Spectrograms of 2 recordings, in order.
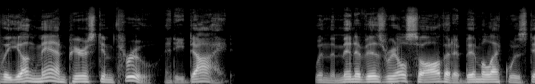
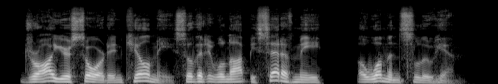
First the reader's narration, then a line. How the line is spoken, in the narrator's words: he called quickly, and said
